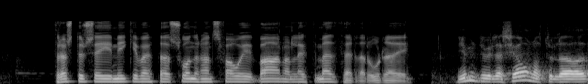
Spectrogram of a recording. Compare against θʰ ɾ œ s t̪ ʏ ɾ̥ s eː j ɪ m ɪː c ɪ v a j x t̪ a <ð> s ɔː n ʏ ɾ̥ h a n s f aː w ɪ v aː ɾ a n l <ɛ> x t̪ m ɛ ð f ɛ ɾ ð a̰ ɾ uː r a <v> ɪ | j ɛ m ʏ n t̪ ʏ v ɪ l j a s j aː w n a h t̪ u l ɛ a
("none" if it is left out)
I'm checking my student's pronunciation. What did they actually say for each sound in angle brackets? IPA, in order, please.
ð, ɛ, ð

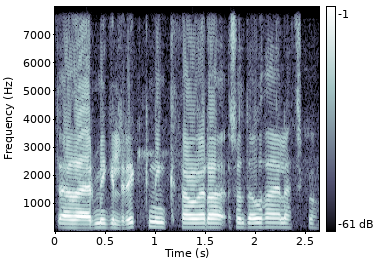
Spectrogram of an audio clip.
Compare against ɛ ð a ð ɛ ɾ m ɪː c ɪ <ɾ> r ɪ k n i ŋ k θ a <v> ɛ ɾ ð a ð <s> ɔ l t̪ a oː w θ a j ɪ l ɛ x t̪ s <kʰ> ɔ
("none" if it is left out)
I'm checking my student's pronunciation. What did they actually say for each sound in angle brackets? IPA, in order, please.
l, w, s, k

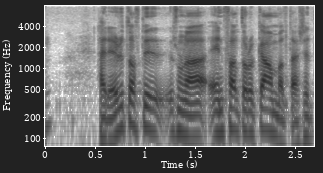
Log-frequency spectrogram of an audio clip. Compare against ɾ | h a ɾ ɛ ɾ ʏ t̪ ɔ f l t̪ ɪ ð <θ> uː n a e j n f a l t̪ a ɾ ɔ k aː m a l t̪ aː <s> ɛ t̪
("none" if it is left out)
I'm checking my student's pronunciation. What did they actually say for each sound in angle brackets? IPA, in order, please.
s, s

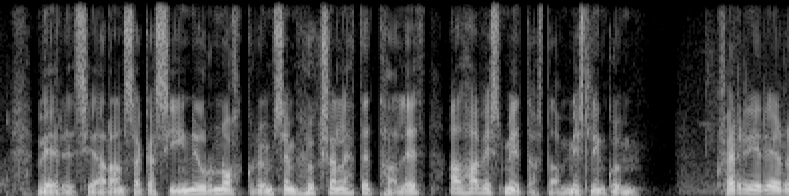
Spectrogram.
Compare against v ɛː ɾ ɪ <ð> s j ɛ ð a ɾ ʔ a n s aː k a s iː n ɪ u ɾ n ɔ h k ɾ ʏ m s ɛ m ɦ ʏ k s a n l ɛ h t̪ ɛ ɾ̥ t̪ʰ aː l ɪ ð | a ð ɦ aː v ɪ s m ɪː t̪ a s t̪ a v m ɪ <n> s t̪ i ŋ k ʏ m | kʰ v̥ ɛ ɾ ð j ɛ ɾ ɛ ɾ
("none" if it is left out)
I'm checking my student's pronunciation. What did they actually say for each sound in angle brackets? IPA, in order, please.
ð, none

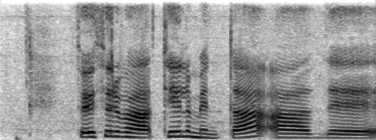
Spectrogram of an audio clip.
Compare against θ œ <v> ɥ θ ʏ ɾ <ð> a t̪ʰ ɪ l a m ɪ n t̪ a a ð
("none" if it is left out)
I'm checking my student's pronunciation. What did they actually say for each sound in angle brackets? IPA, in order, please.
none, v

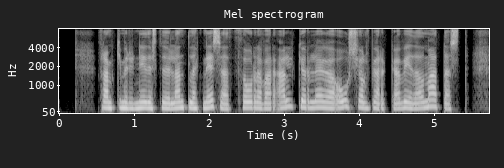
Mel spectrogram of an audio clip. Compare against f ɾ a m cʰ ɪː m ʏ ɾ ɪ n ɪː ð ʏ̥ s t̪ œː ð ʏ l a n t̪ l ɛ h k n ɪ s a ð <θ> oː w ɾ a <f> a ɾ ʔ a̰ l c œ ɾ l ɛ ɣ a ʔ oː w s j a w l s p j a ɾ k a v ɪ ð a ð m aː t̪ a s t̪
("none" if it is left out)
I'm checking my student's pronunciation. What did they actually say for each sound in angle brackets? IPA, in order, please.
θ, v

